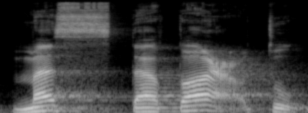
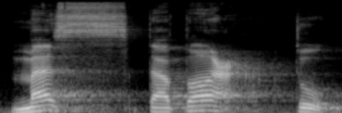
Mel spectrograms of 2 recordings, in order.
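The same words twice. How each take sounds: Both takes have the same delivery.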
